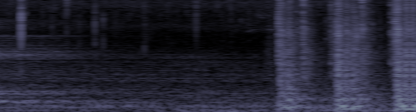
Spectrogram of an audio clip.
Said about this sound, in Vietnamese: Cánh cửa giống như bị ai đó đánh mạnh vào, rung lắc dữ dội.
